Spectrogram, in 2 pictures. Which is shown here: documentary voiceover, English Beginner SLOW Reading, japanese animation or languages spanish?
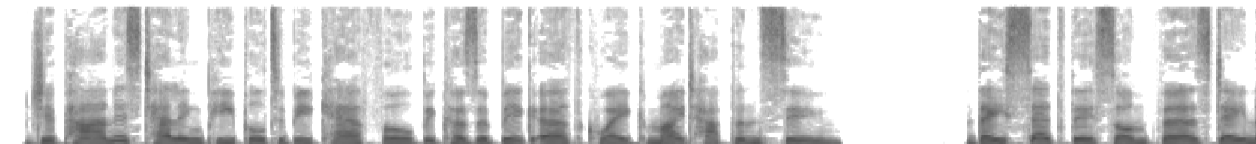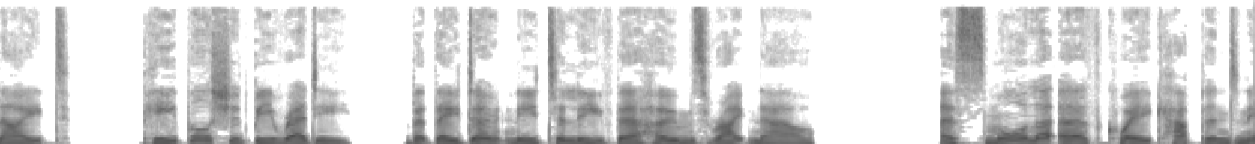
English Beginner SLOW Reading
